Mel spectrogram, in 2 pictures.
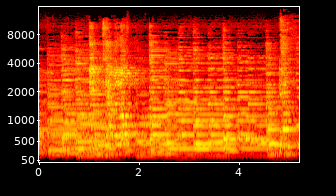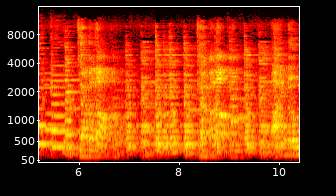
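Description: Live grand piano accompaniment to a Broadway show tune, with a man singing over it into a handheld microphone.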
